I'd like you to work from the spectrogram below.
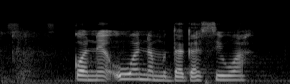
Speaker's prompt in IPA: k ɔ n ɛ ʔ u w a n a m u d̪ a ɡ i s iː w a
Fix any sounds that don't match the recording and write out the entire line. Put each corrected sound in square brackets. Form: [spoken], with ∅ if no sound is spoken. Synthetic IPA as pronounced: k ɔ n ɛ ʔ u w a n a m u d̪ a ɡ [a] s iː w a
